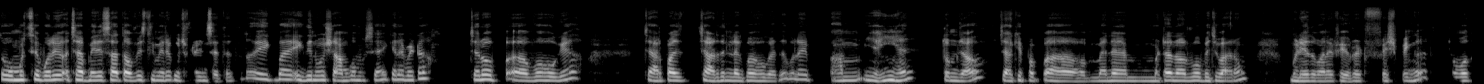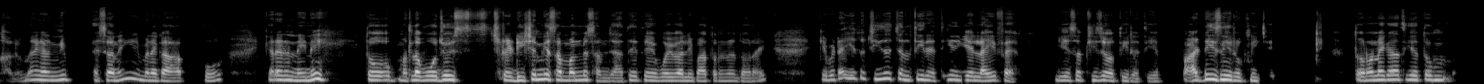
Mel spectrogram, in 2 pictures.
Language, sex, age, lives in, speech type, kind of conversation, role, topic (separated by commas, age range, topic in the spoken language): Hindi, male, 30-34, India, conversation, podcast, guest, Kaunsi parampara aapko mushkil waqt mein sukoon deti hai?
